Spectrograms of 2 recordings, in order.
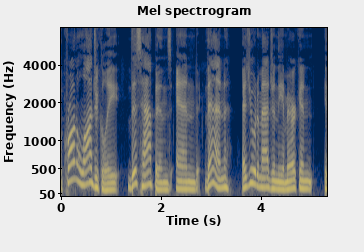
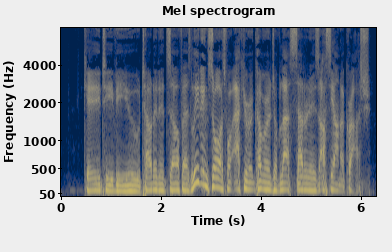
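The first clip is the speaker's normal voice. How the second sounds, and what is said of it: Stereotypical Asian accent. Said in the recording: “Probably shouldn't do the stereotypical Asian voice.”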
